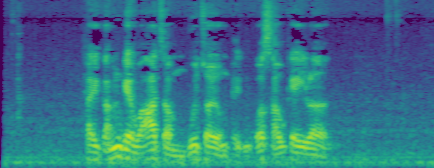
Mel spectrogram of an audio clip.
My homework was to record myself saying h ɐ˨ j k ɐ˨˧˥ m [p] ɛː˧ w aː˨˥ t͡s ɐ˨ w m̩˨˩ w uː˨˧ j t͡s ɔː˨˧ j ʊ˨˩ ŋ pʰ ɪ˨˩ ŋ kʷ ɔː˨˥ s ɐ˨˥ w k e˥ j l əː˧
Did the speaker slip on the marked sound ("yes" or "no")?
yes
